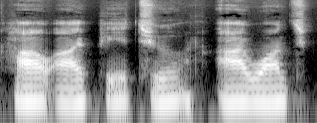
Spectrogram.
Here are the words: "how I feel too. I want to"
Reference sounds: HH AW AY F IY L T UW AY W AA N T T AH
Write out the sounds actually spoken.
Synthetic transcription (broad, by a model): HH AW AY P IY T UW AY W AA N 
